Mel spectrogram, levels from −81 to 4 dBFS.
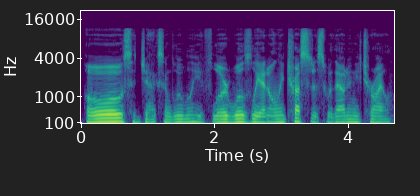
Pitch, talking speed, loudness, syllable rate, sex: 115 Hz, 180 wpm, -17 LUFS, 5.1 syllables/s, male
